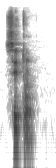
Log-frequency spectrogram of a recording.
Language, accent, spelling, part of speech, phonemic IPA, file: French, France, séton, noun, /se.tɔ̃/, LL-Q150 (fra)-séton.wav
- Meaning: seton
